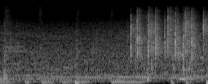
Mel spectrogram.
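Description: Background music plays steadily, and near the end a quick run of small clicks lasting about half a second comes from a plastic makeup base tube being handled in the hands.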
